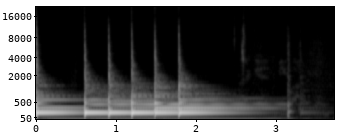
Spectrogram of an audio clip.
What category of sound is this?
Music > Solo percussion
